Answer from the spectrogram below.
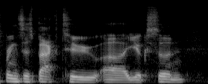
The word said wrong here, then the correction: Yeon-suk: who I think I just pronounced his name incorrectly. – Are you talking about Yeon-suk, the bad rich guy? – Oh, man, I did it so bad. Yeon-suk.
